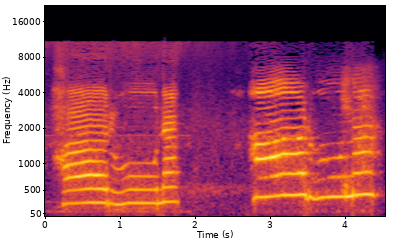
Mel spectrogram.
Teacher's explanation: Just make sure you stretch the Ru sound out for 2 seconds because of the Waw Madda.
